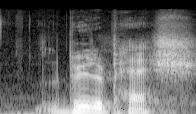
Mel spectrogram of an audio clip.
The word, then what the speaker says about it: Budapest: Budapest. Because that's how That's the proper pronunciation of how Hungarians say And it's it.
